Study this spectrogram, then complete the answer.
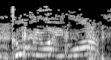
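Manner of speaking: high, laughing cheeky pupil; laughing mock line. Co-host laughs while echoing the pupil's comeback. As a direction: giggle through a cheeky comeback.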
